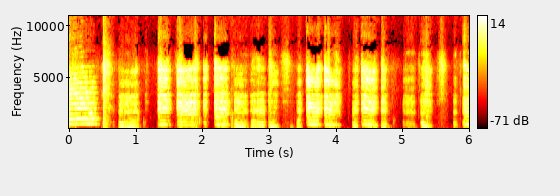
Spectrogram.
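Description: A child's voice singing a wordless tune: one long held note at the start, then a run of short sung syllables.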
